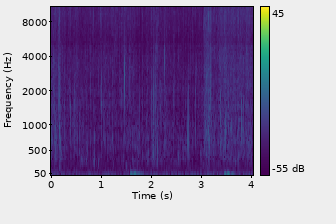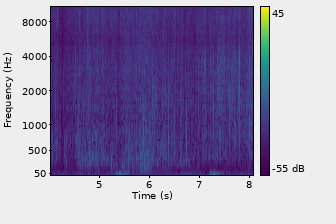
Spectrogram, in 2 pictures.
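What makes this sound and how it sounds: A round white plastic bag full of soft, fluffy stuffing is squeezed and crumpled with both hands. It gives dense, irregular, bright crinkling and crackling that grows busier and louder after about three seconds and stays full to the end.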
